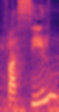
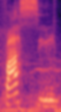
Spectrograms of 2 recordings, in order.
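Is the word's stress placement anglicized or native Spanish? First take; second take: anglicized; native. First: The stress falls where English speakers misplace it. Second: The stress falls where native Spanish speakers place it. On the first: The speaker calls it wrong. "they say fácil" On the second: The speaker calls it right. "instead of saying fácil"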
